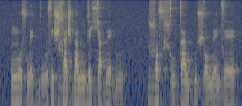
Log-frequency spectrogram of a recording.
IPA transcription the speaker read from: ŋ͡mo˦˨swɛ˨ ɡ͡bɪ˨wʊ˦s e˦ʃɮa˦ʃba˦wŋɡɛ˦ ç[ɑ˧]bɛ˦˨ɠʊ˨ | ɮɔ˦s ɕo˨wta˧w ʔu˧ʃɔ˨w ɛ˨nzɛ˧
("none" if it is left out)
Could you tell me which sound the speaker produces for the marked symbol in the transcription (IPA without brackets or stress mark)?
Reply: a˧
